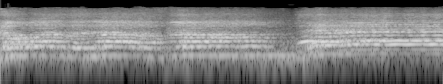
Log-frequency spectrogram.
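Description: Gospel choir singing, with a new chord coming in and held about one and a half seconds in.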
